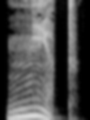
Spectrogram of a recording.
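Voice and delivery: loud angry bark. Acted. Daniel barking a refusal at the little girl, loud. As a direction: snap it shut at her. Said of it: "рявкнул Дэниел".

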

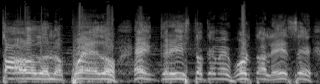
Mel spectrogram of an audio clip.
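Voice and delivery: preaching at full force. Acted. Preacher proclaims Bible verses to the congregation, shouting.

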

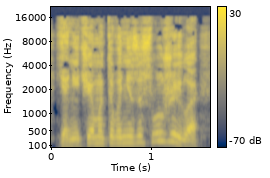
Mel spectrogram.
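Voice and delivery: high, loud, fast indignant cry; flaring up. A narrator's reading. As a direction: snap back in hurt anger. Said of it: "вспылила Лиза".

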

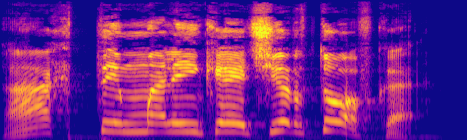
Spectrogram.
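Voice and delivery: high, loud, slow scolding yell; the wounded knight shouts at the girl who nearly killed him; angry shout. Acted. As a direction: roar it at the little troublemaker. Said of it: "крикнул он".

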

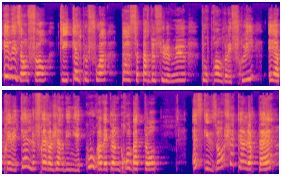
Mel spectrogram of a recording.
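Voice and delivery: put-on high-pitched child, insistently curious; questioning little boy. A narrator's reading. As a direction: play a small boy piling up questions. (voix aiguë de petit garçon curieux)

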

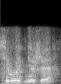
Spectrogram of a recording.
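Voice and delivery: loud, slow, insistent shout; calling out. A narrator's reading. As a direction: shout it with effort. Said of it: "крикнул он".

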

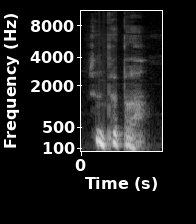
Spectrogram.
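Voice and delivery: high, helpless protest; helpless plea. A narrator's reading. Child failing the balancing trick, helpless plea. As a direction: give up timidly.

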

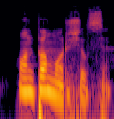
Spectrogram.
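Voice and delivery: ordinary delivery

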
